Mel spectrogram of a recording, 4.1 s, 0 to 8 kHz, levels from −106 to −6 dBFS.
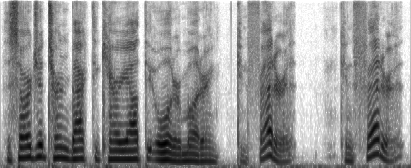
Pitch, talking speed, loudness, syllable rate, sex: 150 Hz, 175 wpm, -16 LUFS, 7.4 syllables/s, male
